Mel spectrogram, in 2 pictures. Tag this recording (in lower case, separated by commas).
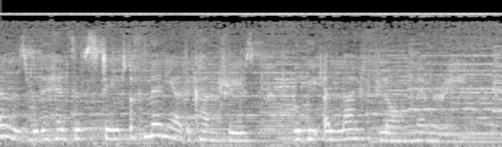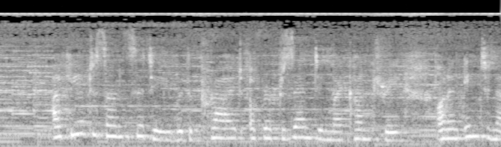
speech, music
